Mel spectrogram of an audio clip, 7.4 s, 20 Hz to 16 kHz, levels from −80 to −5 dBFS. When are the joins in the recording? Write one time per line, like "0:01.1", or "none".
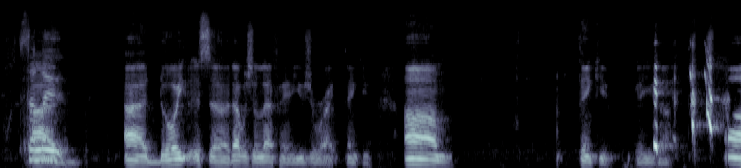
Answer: none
